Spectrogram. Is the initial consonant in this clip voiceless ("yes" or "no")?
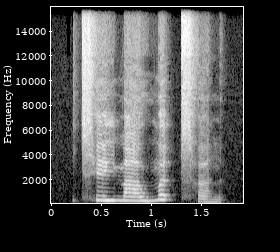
yes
